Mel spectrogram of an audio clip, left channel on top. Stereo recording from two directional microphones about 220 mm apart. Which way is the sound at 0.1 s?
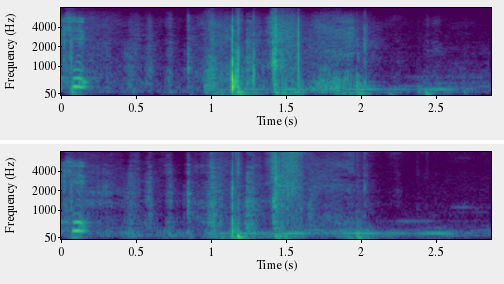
40° left (ahead or behind).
